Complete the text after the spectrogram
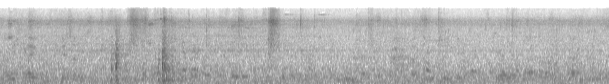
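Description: Adults talk in the distance outdoors.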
